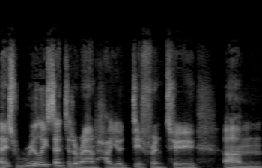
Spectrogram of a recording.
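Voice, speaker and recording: This man speaks at a medium pitch in a British accent, his voice somewhat breathy. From United Kingdom. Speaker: webinar host for crowdfunding platform. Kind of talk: webinar Q&A moderation.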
